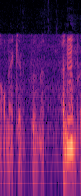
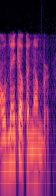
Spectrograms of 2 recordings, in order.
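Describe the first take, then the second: First: It is said in a French accent. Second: It is said in the speaker's plain accent.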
